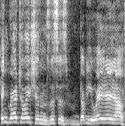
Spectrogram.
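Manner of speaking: very high, fake radio announcer voice. Retelling prank calls to businesses, the speaker poses as a radio station: pretending to be a radio station. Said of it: "I'd pretend to be some radio station".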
